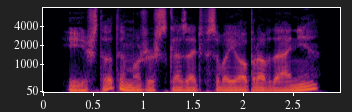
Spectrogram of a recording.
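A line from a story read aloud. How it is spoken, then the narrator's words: Quiet hiss. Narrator (Russian): тихо прошипел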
